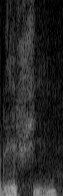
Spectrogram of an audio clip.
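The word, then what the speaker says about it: ריש: 레쉬.이 이 기억자처럼 생겼는데 레쉬라고 읽습니다. 레쉬 뜻은 머리입니다. 머리. 사람의 머리. 사람의 머리. 발음은 레시.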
